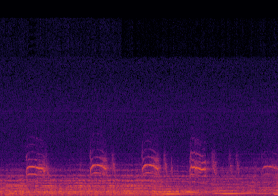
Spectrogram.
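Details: A Blue Jay gives five loud, harsh, slurred alarm calls, roughly one per second, over steady orchestral music. It raises this alarm when a predator such as a Cooper's hawk lurks nearby, and other wild creatures become excited and join in.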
